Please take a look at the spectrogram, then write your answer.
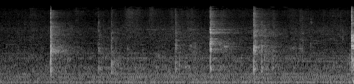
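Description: Onions going into a pot for an Indian mutton korma on the stove, heard as a few sharp scraping clatters and light stirring knocks spaced across a few seconds over a low steady kitchen hum, with no talk.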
